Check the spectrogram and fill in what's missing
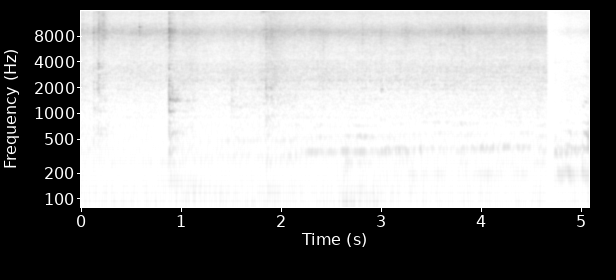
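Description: Fish ghantia curry with potato, cabbage and fish head simmers in a pan with spices and a little water, giving a steady close sizzle with a few brief stirring scrapes and a short break near the end.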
